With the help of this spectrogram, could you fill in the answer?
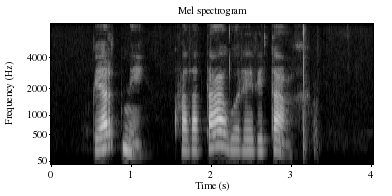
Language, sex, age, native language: Icelandic, female, 50-59, Icelandic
